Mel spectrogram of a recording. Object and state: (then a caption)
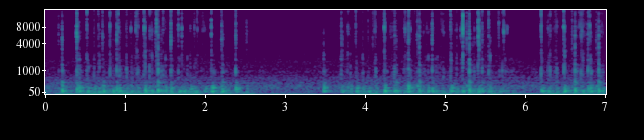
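Aluminium and plastic keyboard being typed on. Fingertips of both hands type fast on a compact Apple keyboard with a silver aluminium body and white plastic keys, resting on a wooden desk. Quick, short clicks with low thuds and bright high edges come in dense bursts, with a brief lull partway through before the typing resumes.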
